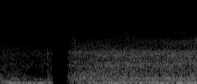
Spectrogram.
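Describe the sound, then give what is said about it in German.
Steady road noise from inside a moving car being driven out of Bruges to park outside the town, a continuous low rumble and tire hiss, broken by a brief silent gap near the start. “deshalb hole ich gerade das Auto und fahre damit jetzt aus dem Ort raus und parke dann draußen.”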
